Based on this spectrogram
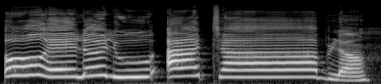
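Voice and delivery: loud, slow, high shout; shouted call. Retold or imitated. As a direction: bellow it out slowly, like calling to dinner. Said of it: "j'ai crié".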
